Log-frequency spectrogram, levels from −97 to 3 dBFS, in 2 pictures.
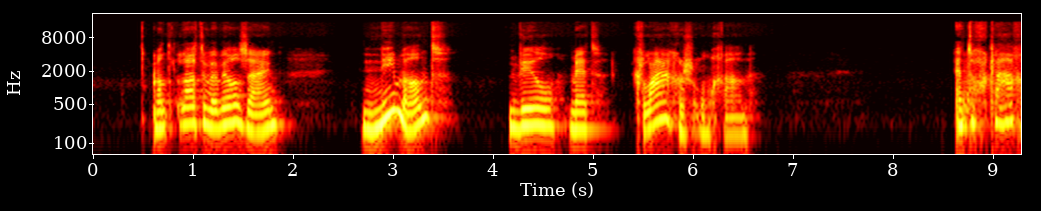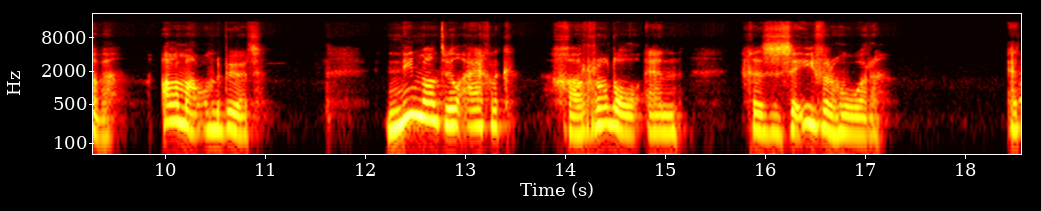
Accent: Dutch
